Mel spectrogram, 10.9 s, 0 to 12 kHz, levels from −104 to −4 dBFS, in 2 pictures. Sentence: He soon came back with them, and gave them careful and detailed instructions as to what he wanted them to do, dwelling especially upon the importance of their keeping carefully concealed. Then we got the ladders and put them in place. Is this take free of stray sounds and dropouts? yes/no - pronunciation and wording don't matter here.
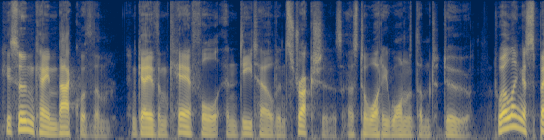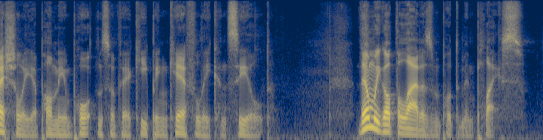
yes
